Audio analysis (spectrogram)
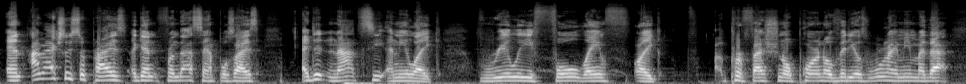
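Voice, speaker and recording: A man's voice: on the high side, normal speed. A man with a froggy, sore-throated voice from being sick, giving a blunt, profane comedic review in a casual monologue. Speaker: video reviewer.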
